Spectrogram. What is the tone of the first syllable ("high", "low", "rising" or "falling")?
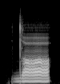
high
